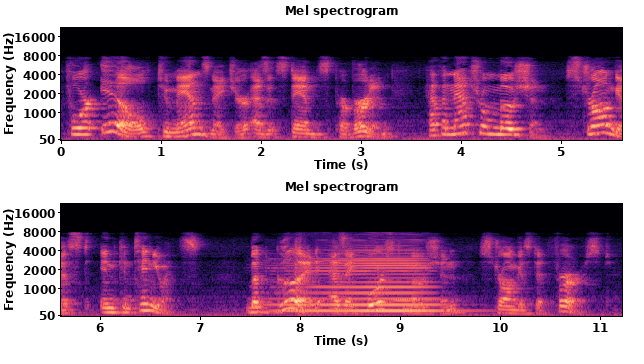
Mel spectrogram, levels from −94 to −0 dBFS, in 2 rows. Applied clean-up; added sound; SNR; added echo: none; Bowed string instrument; 2 dB; reverberation time 0.4 s.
